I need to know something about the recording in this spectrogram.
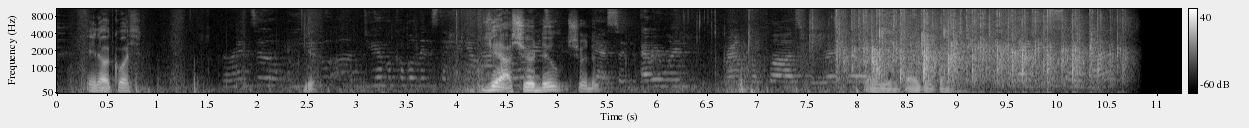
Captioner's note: clapping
